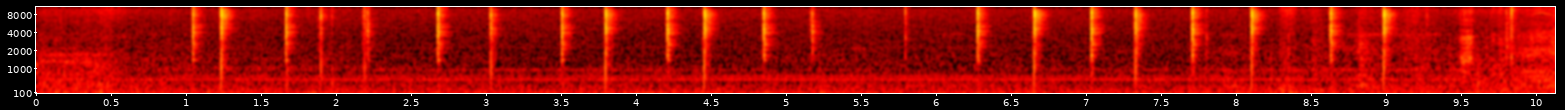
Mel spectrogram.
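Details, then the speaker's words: GM transmission on/off solenoid, 12 V, bench-tested with a power probe and alligator clips; crisp sharp clicks about twice a second as it snaps in and out cleanly, electrically good. "So this solenoid's good, electrically."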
